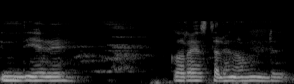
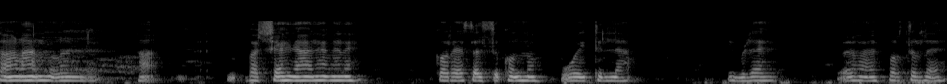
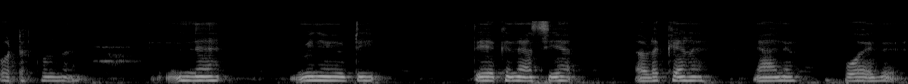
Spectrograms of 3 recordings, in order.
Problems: low volume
